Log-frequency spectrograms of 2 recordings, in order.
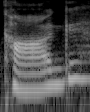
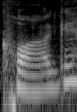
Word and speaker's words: Quogue: Quogue? Oh. I want to pronounce it COG. COG, everyone there pronounced it Quag.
